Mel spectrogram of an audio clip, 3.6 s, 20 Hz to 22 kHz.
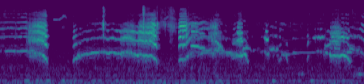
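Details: Peregrine falcons at a Koszalin nest, 16 May 2022, a young bird's foot stuck in a beak while being fed; thin wailing harmonic notes, one long steady cry then choppy descending squeals, with a constant faint hum.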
